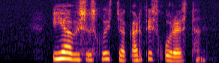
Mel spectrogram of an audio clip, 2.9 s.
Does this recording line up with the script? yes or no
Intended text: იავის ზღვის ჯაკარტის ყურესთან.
yes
